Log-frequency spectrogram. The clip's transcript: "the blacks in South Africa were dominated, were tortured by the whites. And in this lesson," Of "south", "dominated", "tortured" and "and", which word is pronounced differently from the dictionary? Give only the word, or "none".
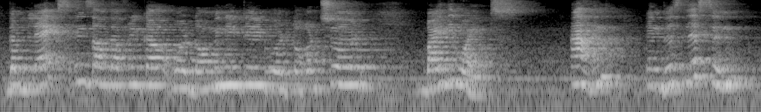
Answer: south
